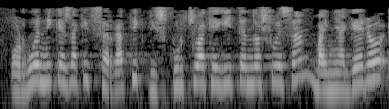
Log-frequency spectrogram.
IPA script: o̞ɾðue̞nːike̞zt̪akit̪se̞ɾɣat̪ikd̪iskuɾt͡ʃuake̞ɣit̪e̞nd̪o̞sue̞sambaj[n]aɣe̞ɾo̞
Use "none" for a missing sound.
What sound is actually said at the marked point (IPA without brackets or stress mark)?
ɲ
